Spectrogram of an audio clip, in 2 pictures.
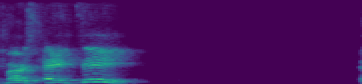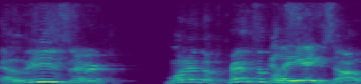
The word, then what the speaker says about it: Eleazar: But then he is properly pronounced Eleazar.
